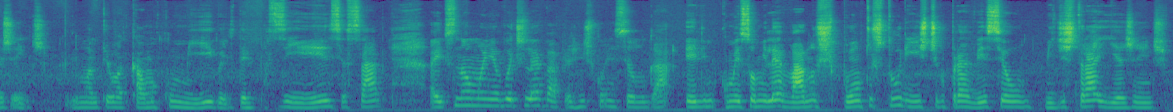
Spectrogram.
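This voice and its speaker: A woman's voice: lowish voice, a little hiss or hum. Emotional woman. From Belém, Brazil. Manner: emotional, animated, keeps addressing listeners as "gente". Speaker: storyteller recounting her life. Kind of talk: casual personal storytelling.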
